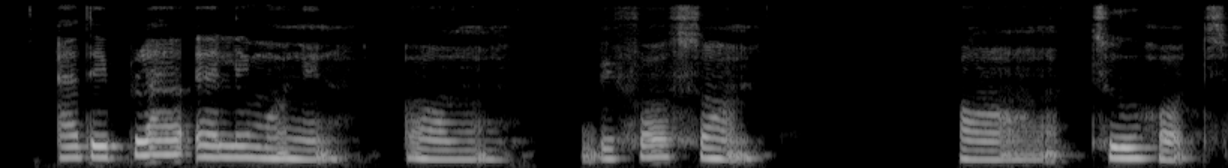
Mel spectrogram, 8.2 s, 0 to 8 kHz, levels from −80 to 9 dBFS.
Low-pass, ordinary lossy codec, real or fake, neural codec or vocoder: 7.2 kHz; MP3, 48 kbps; fake; codec, 16 kHz, 16 kbps, FreqCodec, smaller model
